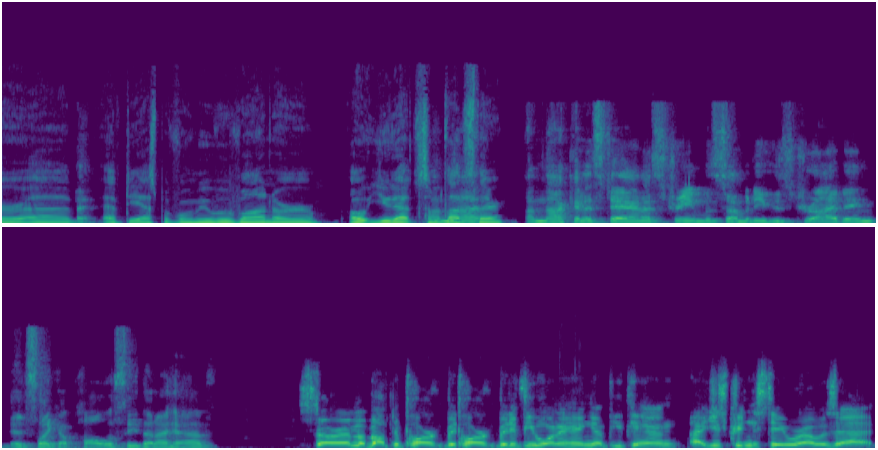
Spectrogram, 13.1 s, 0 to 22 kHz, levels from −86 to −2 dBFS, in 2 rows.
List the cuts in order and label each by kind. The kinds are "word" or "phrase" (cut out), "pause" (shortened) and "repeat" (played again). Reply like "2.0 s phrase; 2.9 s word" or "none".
3.9 s pause; 10.0 s repeat

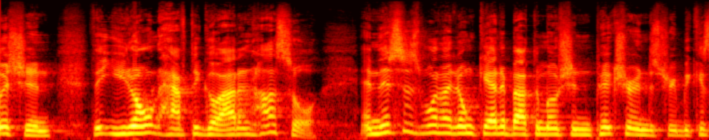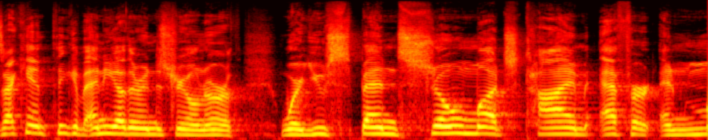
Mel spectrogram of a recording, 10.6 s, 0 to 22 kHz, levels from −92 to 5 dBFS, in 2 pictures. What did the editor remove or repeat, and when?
none

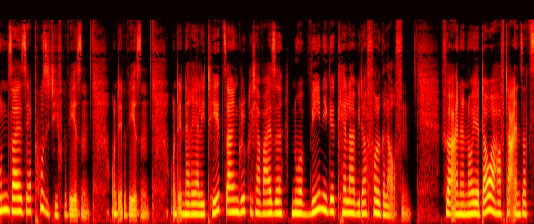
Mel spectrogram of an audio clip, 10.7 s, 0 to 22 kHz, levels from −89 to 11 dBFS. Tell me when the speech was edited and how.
2.4 s repeat; 5.8 s pause

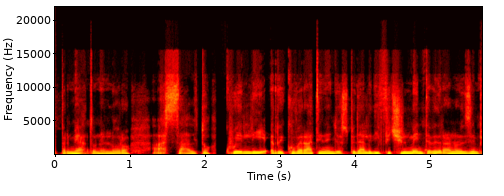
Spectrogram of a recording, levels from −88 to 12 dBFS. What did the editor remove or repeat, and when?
2.1 s pause

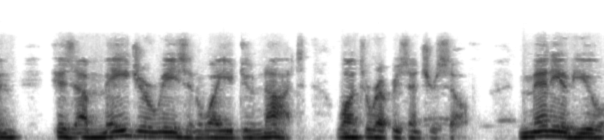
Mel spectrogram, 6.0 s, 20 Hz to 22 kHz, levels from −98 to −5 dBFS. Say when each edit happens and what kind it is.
none

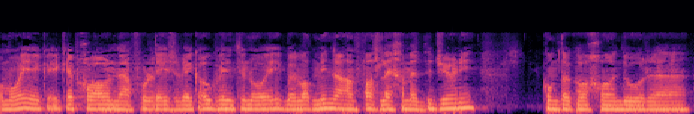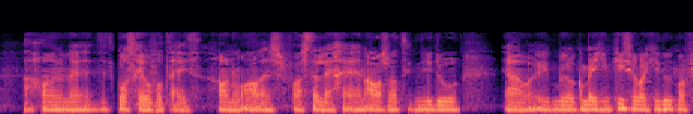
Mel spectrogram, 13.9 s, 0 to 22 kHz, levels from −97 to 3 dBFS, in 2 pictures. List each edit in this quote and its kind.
1.1 s word; 1.5 s word; 4.2 s phrase; 7.2 s word

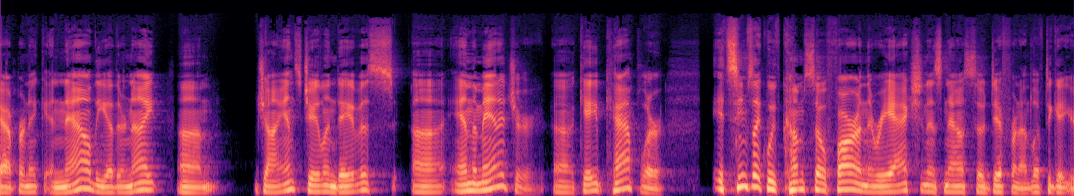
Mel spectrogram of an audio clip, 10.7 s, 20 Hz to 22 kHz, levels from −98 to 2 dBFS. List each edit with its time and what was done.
1.7 s pause; 7.0 s pause

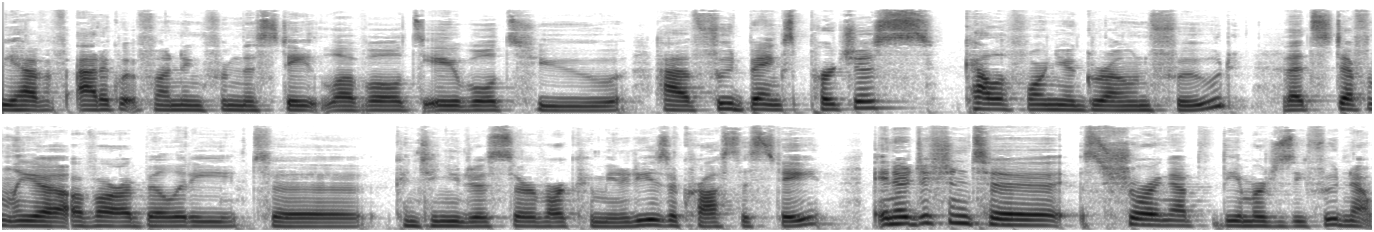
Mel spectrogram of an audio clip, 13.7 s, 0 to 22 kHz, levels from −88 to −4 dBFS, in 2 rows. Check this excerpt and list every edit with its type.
2.1 s word; 3.2 s pause; 4.7 s pause; 6.4 s word; 7.2 s phrase; 11.1 s pause

